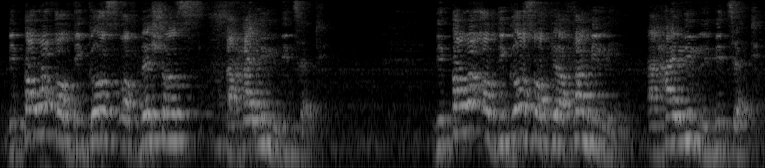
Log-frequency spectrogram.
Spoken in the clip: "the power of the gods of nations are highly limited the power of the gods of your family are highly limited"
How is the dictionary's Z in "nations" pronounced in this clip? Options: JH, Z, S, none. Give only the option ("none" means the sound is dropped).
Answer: S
